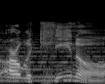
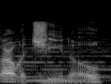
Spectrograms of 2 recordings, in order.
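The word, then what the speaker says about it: Arlecchino: defending our homeland oh it's pronounced as arino I thought it was arino to us orphans the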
